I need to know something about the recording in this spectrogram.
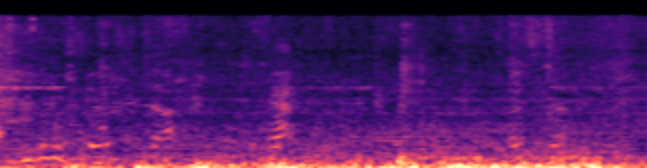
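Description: Low steady rumble of an express train's sleeper coach rolling slowly out of a station, heard from inside the coach, with faint voices in the background.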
